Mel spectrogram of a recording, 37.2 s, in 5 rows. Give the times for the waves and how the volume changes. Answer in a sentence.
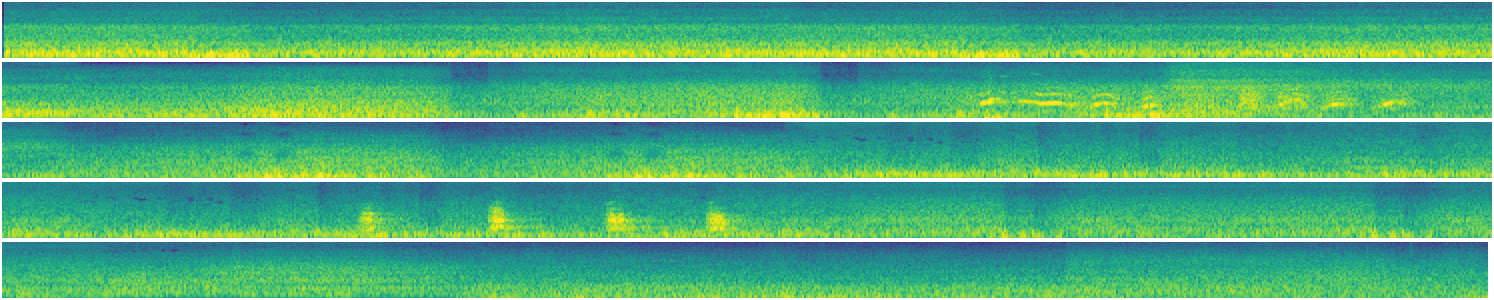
You can hear the waves from 0.0 to 37.1 s, getting quieter.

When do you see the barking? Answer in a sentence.
You can hear the barking from 12.3 to 14.6 s and from 24.1 to 26.1 s.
